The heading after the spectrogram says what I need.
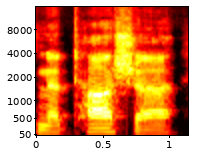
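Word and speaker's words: Natasja: So, her full name is Natasha. N A T A S J A. So, she uses the T A S from Tasha, but it's pronounced TSH. But she also said people call her Tass all the time and she doesn't get offended.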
